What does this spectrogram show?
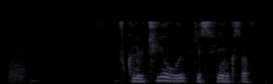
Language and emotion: Russian, neutral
